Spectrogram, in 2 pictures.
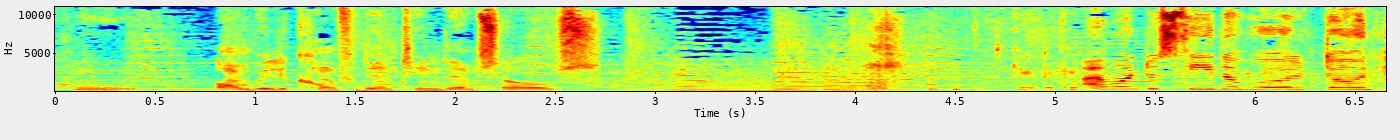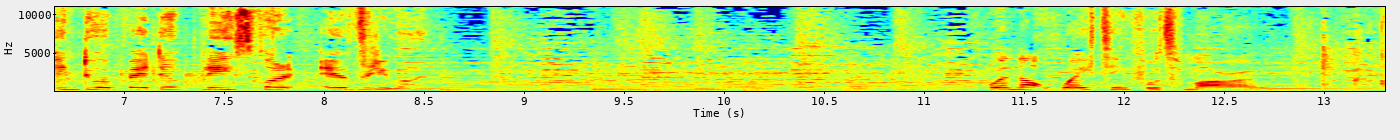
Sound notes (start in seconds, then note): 2.8 upbeat music; 4.0 laughs; 8.9 upbeat music; 13.1 upbeat music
